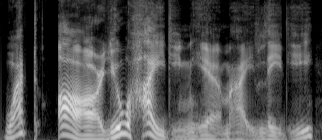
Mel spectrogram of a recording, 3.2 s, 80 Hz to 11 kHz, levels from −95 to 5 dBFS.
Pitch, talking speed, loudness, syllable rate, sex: 120 Hz, 130 wpm, -18 LUFS, 3.8 syllables/s, male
